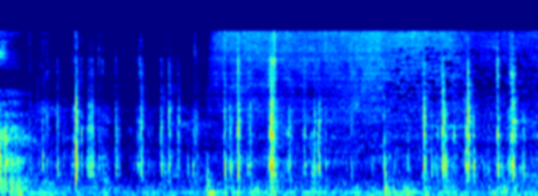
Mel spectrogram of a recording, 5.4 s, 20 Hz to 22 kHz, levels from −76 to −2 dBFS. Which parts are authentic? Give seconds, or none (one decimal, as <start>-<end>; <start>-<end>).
0.0-0.9; 3.9-5.4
